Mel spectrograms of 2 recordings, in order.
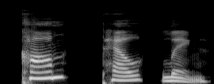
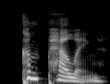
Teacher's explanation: Stress on the second syllable.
